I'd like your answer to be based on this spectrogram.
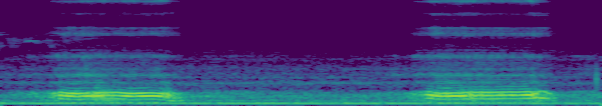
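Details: Snoring during sleep, recorded with acoustic and accelerometer sensors: two long, droning, vibrating snores on breathing in, with quiet breath sounds between.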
